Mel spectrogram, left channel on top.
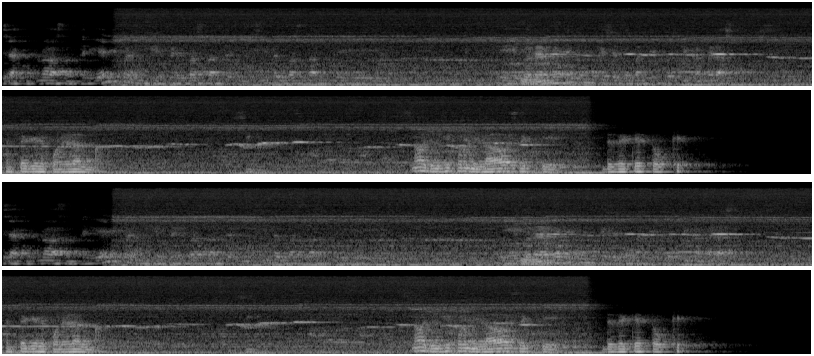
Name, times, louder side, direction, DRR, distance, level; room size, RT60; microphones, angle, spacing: voice 1, 0.0-3.9 4.6-7.7 10.4-10.8 12.1-13.2, left 1 dB, 30° left, -2 dB, 3.4 m, -38 dB
sound 1, 1.0-14.0, right 2 dB, 60° right, 1.1 m, -48 dB
sound 2, 1.1-14.0, right 1 dB, 30° right, 4.0 m, -38 dB
voice 2, 5.2-5.5 8.1-9.2 12.2-13.7 14.1-14.9, equal, ahead, 1 dB, 0.7 m, -27 dB
sound 3, 5.3-5.9 6.2-10.0 10.3-11.3 11.7-13.5, left 1 dB, 15° left, 4.5 m, -37 dB
21.0 x 7.4 x 4.3 m, 1.1 s
head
